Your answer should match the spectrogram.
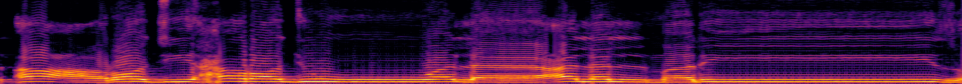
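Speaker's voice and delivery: slow melodic tajweed chant; Quran recitation. Shown as a demonstration. Teacher reciting verses to the class, melodic and measured. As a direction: recite it, drawing out each verse.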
